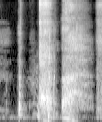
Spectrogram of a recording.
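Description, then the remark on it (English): A quick sharp inhale, then two loud, explosive sneezes in a row, followed by a shorter third burst. No one talks. “Excuse me, I gotta sneeze.”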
